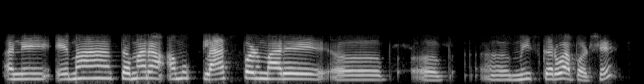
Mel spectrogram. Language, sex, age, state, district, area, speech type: Gujarati, female, 60+, Gujarat, Anand, urban, conversation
